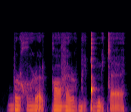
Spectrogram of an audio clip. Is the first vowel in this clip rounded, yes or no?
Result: yes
